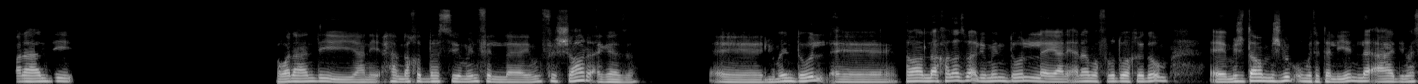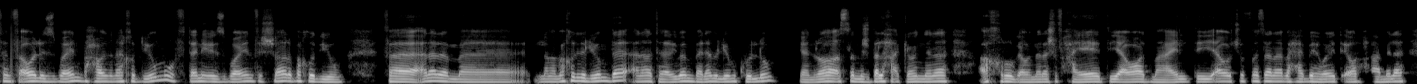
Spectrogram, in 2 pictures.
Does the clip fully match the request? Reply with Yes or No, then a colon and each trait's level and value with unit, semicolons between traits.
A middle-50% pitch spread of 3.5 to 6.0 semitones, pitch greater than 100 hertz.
No: average, 2.9 semitones; low, 135 Hz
